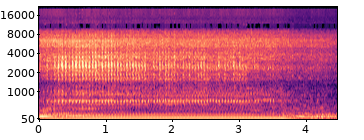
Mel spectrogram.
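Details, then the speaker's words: Nissan 240SX budget drift build, idling petrol engine: fast uneven tapping/knocking over deep hum from slack timing chain with a lot of play; new timing chain kit to be fitted, possibly missing guide. "A lot of play and there's also play down here with the chain down here which is making the knocking sound unfortunately"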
